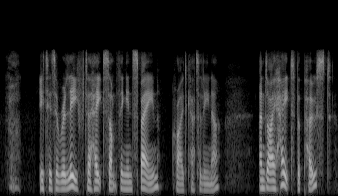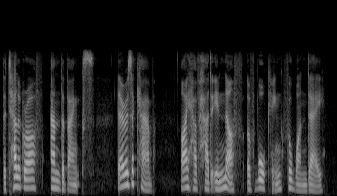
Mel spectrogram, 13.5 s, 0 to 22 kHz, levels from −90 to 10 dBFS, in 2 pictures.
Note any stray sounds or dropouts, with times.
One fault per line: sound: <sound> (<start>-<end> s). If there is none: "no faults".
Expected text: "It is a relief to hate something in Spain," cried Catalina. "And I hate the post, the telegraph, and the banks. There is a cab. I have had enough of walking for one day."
sound: breath (0.1-0.4 s)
